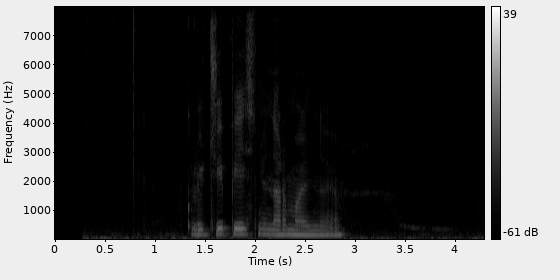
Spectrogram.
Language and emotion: Russian, neutral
